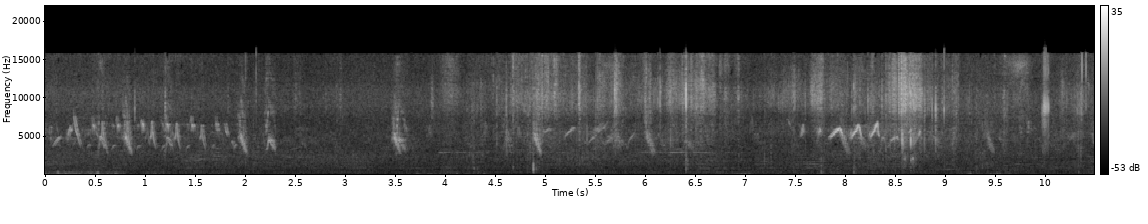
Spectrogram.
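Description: Small birds chirping in quick runs of short high notes, thickest at the start and again a little before the end. A few soft clicks and tearing sounds come through, which fit the cow cropping grass.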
